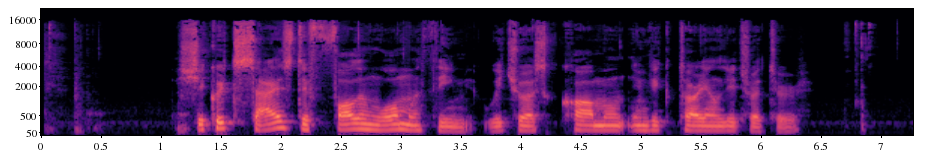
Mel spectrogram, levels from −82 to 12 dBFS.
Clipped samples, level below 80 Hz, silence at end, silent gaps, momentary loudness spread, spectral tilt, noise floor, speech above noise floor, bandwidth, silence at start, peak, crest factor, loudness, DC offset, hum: under 0.1%; -58 dBFS; 0.95 s; none; 18 LU; -4 dB/octave; -65 dBFS; 46 dB; 16.5 kHz; 0.05 s; -2 dBFS; 18 dB; -18 LUFS; under 0.1%; none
